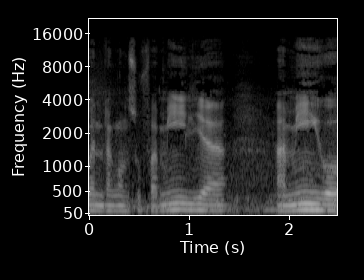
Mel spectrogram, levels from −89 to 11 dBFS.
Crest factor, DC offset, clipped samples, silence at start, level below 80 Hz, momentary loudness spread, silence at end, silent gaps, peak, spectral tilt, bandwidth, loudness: 18 dB; under 0.1%; under 0.1%; 0 s; -66 dBFS; 16 LU; 0 s; none; -14 dBFS; -5.5 dB/octave; 15 kHz; -33 LUFS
